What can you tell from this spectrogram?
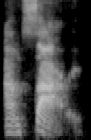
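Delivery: a soft whisper; whispered sorry. Retold or imitated. Grandma whispering her apology before the threat. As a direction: breathe the apology under her breath. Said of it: "She said".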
